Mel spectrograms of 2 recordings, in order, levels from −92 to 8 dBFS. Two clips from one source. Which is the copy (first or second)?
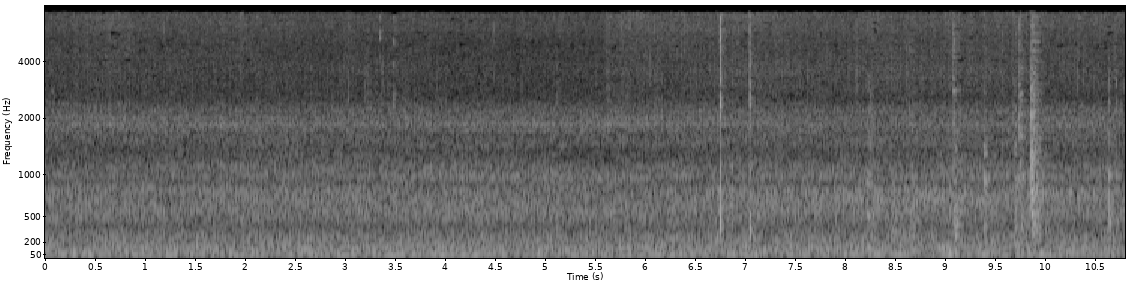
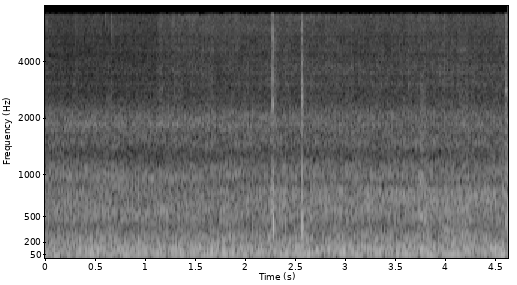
second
